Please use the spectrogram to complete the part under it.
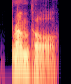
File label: "rumple", British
